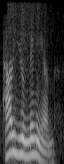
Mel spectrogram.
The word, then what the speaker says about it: aluminium: Let's just say it like the British Blog Talk woman and say aluminium.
